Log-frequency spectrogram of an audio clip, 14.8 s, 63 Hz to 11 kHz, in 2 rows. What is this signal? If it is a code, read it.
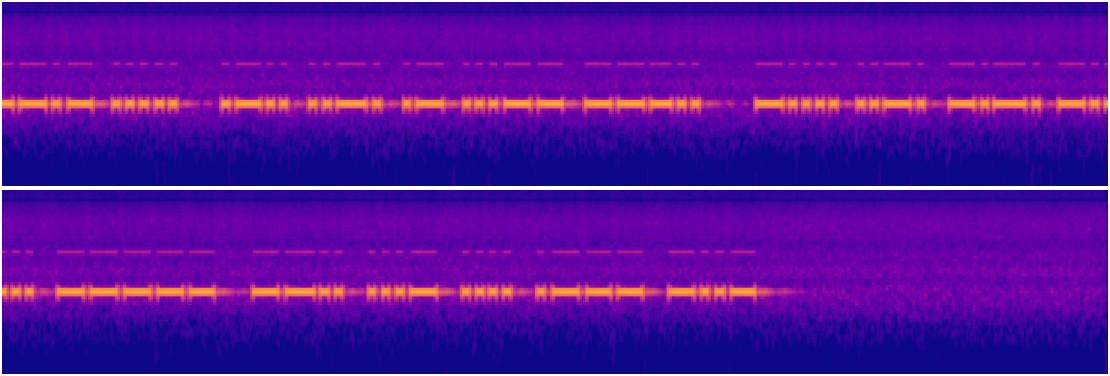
Morse code, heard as a keyed tone, hand-sent with a straight key, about 26 wpm, 640 Hz, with room echo. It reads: … LFA38 6FC60 ZVHJX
